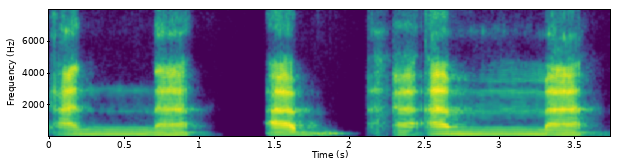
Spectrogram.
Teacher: কিন্তু নুন এবং মিমের সাথে যখন তাসদীদ যুক্ত হয় তখন আন্না, নাক থেকে, নাকের বাসি থেকে একটি আওয়াজ করতে হয়, এবং সেই আওয়াজটা দীর্ঘ করতে হয় 2 সেকেন্ড, 2 সেকেন্ড সময়, 2 সেকেন্ড দীর্ঘ করে পড়তে হয়, আন্না, আম্মা ইত্যাদি। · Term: গুন্না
